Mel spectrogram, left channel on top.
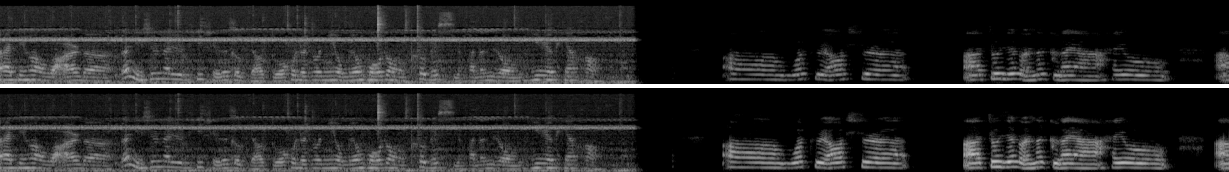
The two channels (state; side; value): normal; both; correlation 0.67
